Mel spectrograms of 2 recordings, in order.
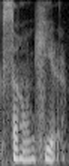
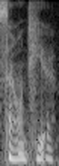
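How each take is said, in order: Both takes have the same delivery.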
